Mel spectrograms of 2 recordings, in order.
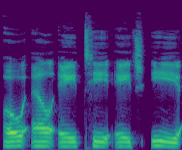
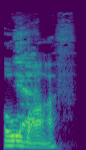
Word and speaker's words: Olathe: town which is spelled o-l-a-t-h-e I always thought it was pronounced Olaf but apparently it's Olathe which is like fine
